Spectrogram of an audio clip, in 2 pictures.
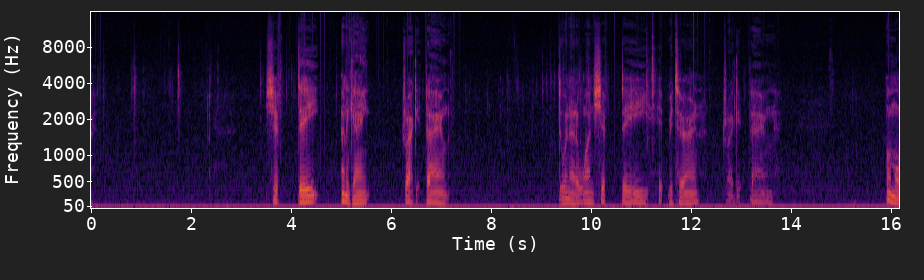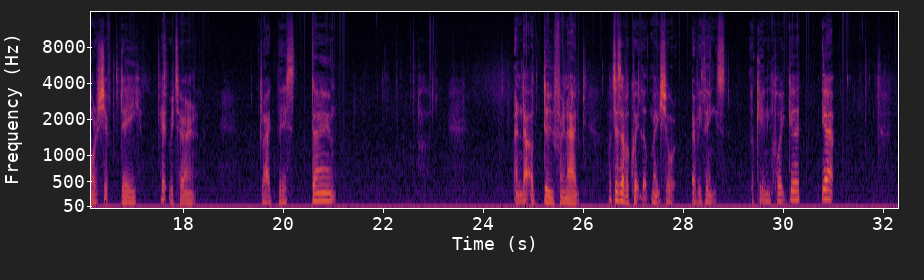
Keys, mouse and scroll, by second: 1.6 KP_1, 4.1 shift+d, 5.9 click, 7.6-9.8 scroll down 1, 9.8 shift+d, 12.4 click, 16.7 shift+d, 19.5 click, 22.0-25.1 shift+middle drag, 26.9-30.0 middle drag.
